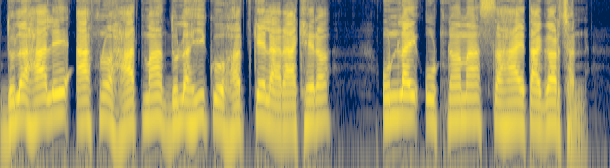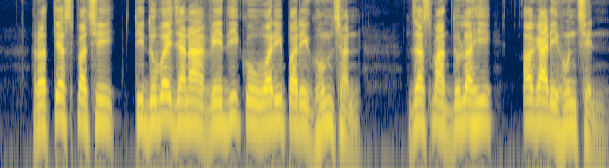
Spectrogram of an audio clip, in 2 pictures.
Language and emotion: Nepali, neutral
